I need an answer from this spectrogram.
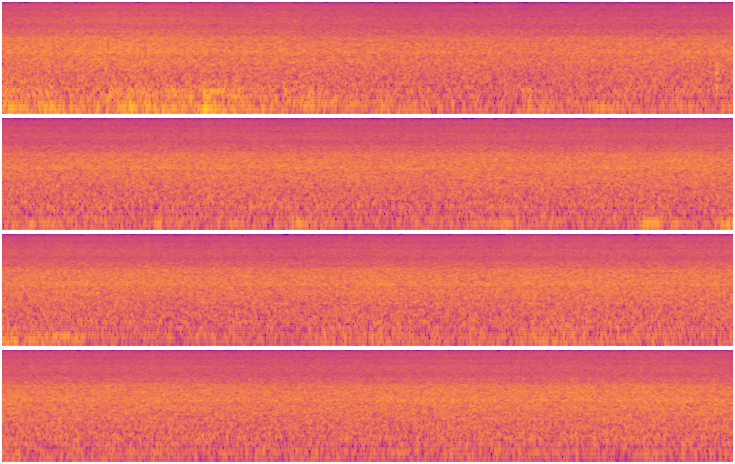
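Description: Heavy tropical downpour: a steady hiss of rain pouring down on trees and foliage. A low rumble of thunder dies away in the first couple of seconds.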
